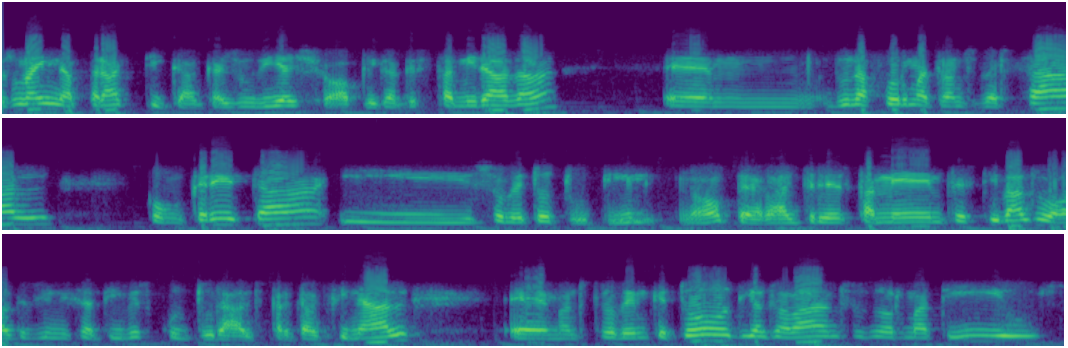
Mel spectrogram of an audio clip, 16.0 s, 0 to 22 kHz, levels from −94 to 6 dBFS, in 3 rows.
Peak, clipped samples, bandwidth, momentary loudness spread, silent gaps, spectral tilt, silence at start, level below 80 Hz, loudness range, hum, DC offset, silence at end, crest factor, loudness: -10 dBFS; under 0.1%; 6.8 kHz; 11 LU; none; -5.5 dB/octave; 0 s; -56 dBFS; 2 LU; none; under 0.1%; 0.15 s; 16 dB; -24 LUFS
